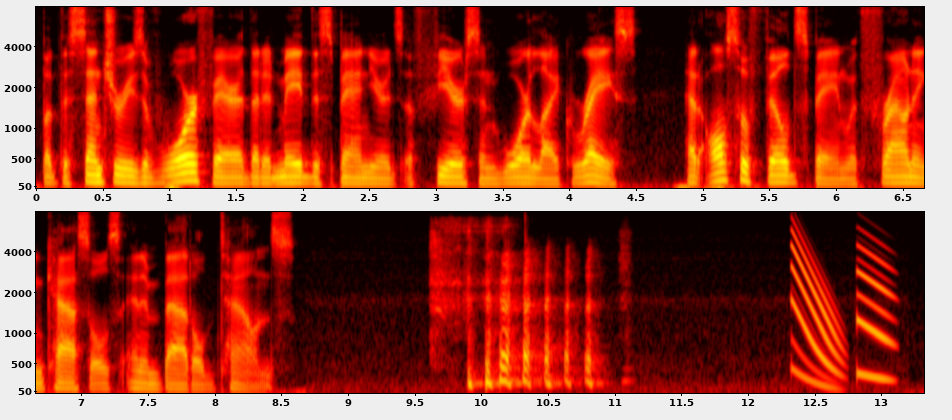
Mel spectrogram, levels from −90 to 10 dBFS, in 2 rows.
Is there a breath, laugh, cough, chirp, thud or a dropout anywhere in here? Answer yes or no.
yes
